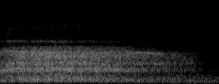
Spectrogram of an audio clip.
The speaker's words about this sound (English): We might start by taking three deep breaths together inhaling and exhaling.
